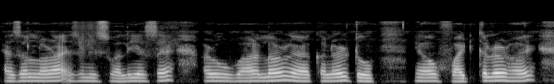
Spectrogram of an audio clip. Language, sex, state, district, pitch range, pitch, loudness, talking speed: Assamese, male, Assam, Sonitpur, 155-170 Hz, 160 Hz, -17 LUFS, 150 wpm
